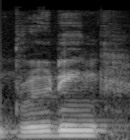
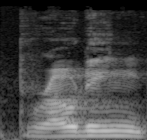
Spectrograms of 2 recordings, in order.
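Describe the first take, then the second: First: Said in the usual way. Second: "brooding" said as "broding", with a long O; mispronounced. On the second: Real, not acted. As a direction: say "brooding" with the vowel of "road". Stumbles on word, then corrects it.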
